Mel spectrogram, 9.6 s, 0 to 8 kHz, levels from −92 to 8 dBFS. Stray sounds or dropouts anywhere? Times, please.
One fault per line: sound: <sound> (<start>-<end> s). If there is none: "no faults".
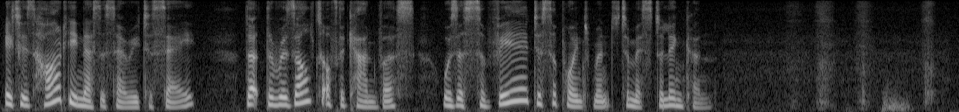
sound: sniff (7.8-9.4 s)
